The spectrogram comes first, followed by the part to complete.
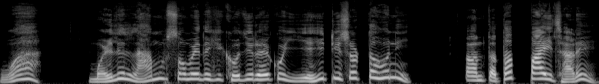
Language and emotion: Nepali, surprised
